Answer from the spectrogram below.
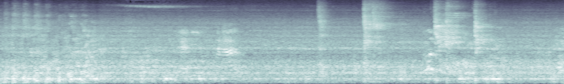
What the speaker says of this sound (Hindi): शिव गंगा सुपरफास्ट एक्सप्रेस, नई दिल्ली से बनारस जाने वाली ट्रेन। भाई साहब ये भी हमें ओवरटेक कर गई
